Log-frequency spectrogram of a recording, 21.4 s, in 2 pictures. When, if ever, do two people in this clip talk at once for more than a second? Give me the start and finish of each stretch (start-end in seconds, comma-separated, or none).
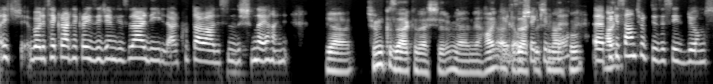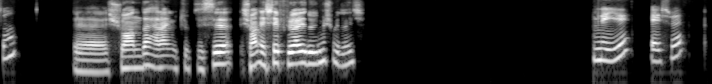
7.4-9.3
